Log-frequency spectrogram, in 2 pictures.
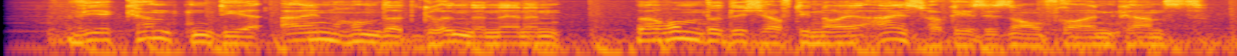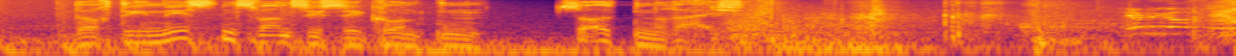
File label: ICEHOCKEY Radio Spot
